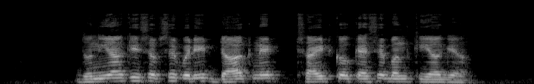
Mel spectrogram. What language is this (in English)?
Urdu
